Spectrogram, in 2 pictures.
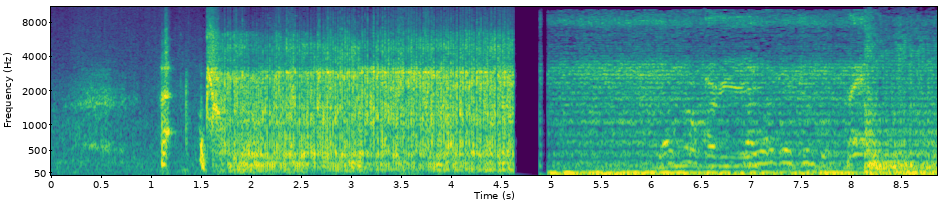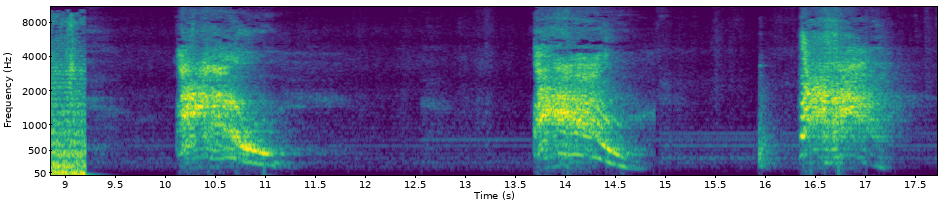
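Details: Loud music and talk, then three separate short, forceful sneezes, each a sharp burst with a falling vocal tail.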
